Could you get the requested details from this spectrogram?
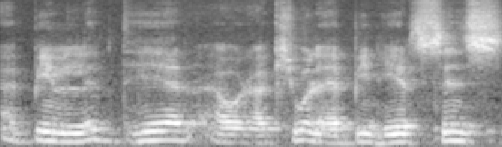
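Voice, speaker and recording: Audible room echo and noticeable background noise surround the speaker. He is a man with a fairly high voice, talking at a fairly slow pace. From South Lebanon, Palestinian refugee camp near Tyre. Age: 60s. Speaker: school administrator and adjunct college teacher. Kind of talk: interview. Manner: halting, with self-corrections.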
